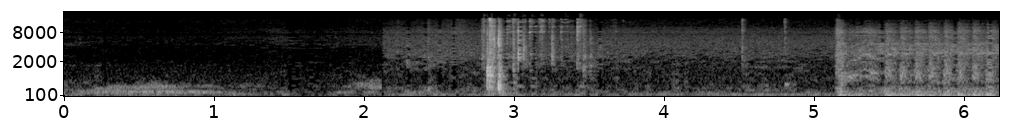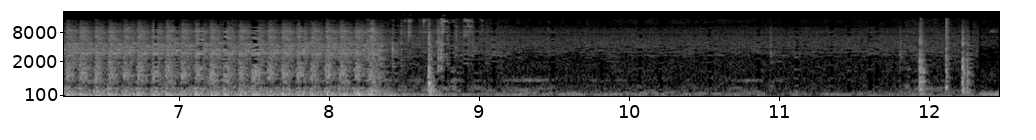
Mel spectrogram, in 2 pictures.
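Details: 2004 Toyota Sienna 3.3 L: after keys rattle, starter spins the engine steadily about three seconds but it never catches; crank no start.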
